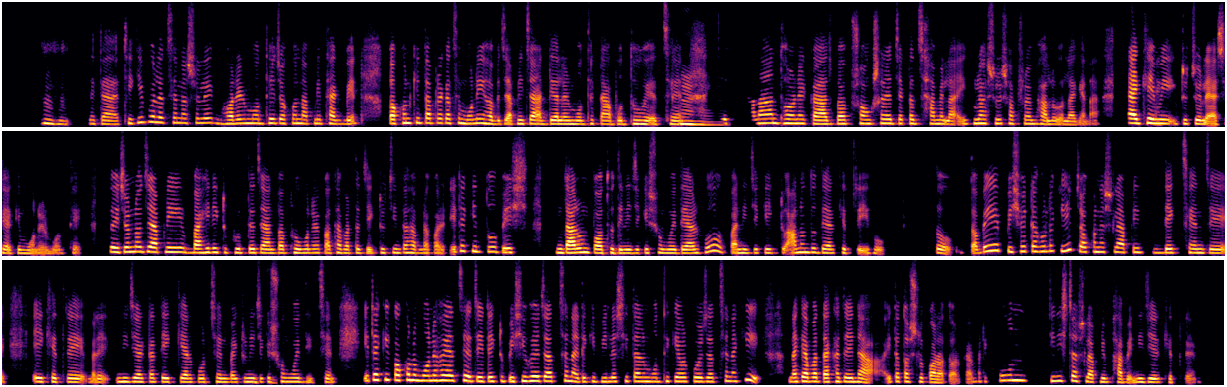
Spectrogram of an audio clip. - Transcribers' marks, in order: none
- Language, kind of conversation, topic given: Bengali, podcast, নিজেকে সময় দেওয়া এবং আত্মযত্নের জন্য আপনার নিয়মিত রুটিনটি কী?
- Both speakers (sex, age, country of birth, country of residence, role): female, 25-29, Bangladesh, Bangladesh, guest; female, 25-29, Bangladesh, Bangladesh, host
